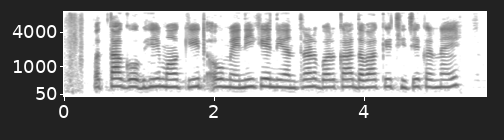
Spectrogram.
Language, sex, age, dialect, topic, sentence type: Chhattisgarhi, female, 25-30, Eastern, agriculture, question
